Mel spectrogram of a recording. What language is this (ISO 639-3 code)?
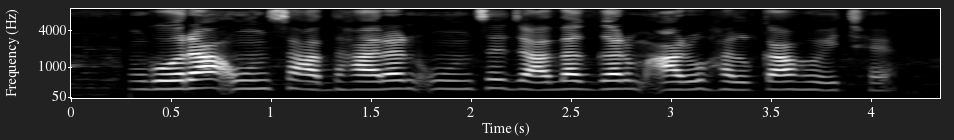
mai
